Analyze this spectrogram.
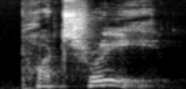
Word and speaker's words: Port Ruighe: have the telescope part whatever how do you pronounce this PUK no it's called potre and uh this is an old GIC GIC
